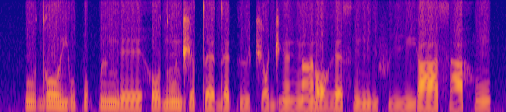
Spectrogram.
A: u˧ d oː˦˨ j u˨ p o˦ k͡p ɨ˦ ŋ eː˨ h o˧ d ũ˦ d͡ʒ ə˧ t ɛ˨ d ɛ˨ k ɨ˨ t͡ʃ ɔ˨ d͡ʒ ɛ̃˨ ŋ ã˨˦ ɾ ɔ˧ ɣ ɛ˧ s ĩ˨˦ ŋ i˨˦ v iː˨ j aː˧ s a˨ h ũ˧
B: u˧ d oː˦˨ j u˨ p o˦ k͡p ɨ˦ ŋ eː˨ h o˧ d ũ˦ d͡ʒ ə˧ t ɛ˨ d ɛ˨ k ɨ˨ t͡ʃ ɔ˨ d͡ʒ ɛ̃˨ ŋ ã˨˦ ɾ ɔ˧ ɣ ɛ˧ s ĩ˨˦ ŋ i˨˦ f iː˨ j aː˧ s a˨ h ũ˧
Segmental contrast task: B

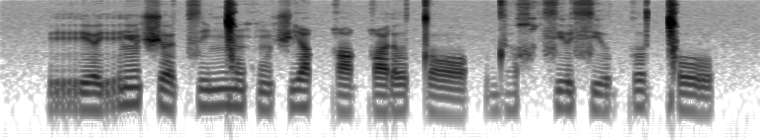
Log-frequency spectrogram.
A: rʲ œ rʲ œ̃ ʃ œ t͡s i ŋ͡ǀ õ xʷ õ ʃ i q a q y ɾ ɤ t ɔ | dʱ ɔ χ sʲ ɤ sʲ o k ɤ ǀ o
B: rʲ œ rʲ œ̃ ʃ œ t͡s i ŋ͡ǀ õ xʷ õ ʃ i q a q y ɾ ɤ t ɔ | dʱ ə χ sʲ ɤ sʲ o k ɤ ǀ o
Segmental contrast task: B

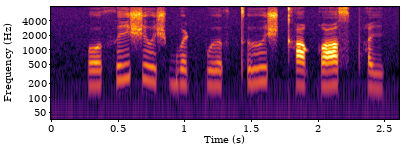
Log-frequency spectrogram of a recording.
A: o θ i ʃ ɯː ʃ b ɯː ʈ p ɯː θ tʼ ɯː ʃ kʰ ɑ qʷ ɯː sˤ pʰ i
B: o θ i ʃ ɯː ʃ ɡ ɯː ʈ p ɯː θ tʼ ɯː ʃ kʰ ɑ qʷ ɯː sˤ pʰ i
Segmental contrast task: A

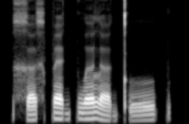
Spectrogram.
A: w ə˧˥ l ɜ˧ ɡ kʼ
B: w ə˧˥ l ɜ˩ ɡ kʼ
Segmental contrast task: B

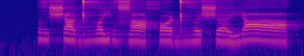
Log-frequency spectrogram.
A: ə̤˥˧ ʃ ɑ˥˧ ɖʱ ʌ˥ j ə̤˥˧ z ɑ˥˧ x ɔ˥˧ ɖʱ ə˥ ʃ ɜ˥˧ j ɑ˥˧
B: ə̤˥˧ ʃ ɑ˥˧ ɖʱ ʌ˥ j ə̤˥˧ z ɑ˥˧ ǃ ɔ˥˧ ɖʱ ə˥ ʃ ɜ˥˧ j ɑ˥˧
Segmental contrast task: A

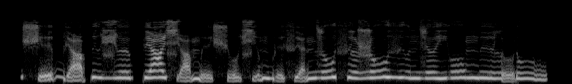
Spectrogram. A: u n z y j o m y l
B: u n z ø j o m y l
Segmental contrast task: B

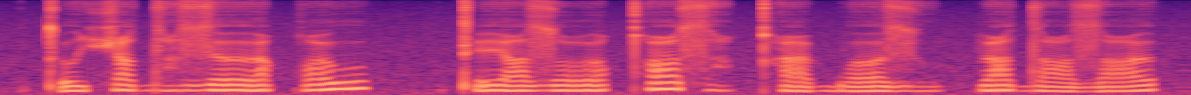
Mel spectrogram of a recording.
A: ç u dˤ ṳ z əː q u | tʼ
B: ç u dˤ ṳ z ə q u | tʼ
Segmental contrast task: A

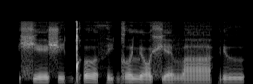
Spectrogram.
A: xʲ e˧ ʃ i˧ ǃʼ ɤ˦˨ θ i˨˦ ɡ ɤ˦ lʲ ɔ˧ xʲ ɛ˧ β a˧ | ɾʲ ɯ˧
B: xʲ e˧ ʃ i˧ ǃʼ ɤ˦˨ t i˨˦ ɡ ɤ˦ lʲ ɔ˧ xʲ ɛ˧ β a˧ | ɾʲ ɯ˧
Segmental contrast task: A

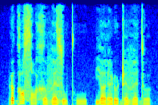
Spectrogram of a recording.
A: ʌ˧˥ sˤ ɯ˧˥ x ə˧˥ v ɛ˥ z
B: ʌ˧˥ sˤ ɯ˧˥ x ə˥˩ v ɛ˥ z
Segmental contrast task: B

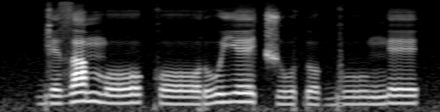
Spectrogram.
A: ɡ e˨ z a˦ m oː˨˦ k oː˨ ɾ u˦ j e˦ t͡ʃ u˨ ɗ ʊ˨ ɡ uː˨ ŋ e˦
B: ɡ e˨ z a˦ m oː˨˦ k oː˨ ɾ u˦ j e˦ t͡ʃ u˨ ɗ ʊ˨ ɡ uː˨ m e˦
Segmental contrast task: A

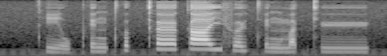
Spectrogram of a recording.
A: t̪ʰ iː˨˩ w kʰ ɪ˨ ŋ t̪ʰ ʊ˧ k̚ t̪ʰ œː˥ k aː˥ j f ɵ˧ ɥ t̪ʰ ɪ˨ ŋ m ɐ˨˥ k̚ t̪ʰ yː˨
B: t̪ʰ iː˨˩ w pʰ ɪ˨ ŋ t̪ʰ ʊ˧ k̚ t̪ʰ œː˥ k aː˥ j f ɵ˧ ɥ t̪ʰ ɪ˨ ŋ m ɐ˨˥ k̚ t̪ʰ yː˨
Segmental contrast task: B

